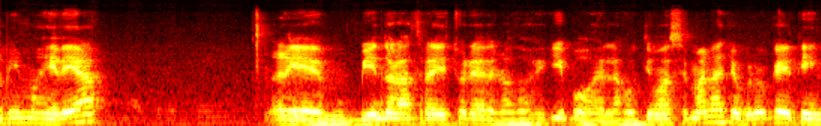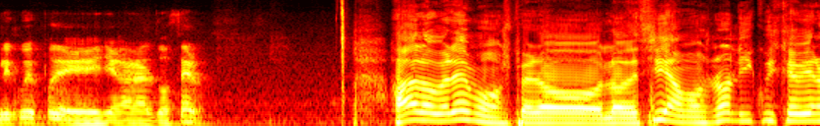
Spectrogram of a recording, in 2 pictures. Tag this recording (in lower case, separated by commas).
speech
